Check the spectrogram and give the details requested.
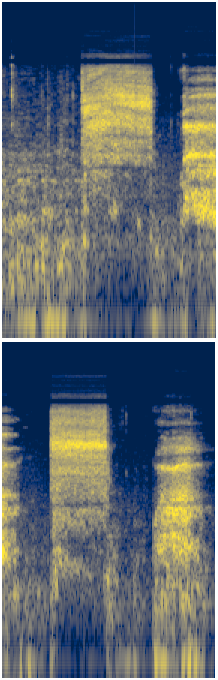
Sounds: Sniff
